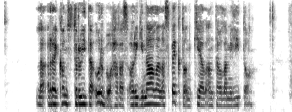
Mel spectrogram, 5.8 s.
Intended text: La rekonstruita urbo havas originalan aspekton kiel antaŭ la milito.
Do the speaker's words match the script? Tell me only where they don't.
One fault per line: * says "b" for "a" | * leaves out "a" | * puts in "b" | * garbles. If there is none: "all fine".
all fine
